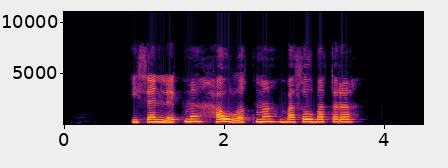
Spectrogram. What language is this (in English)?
Bashkir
